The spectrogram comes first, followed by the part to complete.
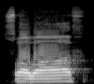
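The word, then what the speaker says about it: صوافّ: مسقل کریں گے، تو اس کو پڑھنا کیسے ہے؟ علیہا صواف، اس طرح واو کو فا کو جماؤ کے ساتھ، اس کا ہجے کیسے کریں گے؟ صاد زبر صا، واو الف فا مد زبر واف، اس طرح ملائیں گے، واو الف فا مد زبر واف، فا زبر فا، صواف، لیکن جب آپ وقف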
